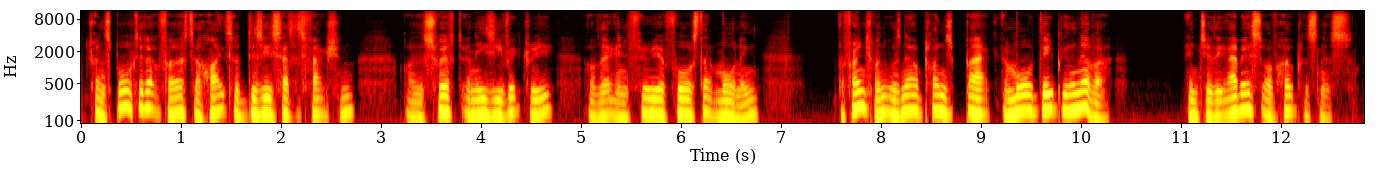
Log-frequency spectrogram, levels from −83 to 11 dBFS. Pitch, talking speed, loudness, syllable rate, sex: 130 Hz, 170 wpm, -17 LUFS, 5.6 syllables/s, male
